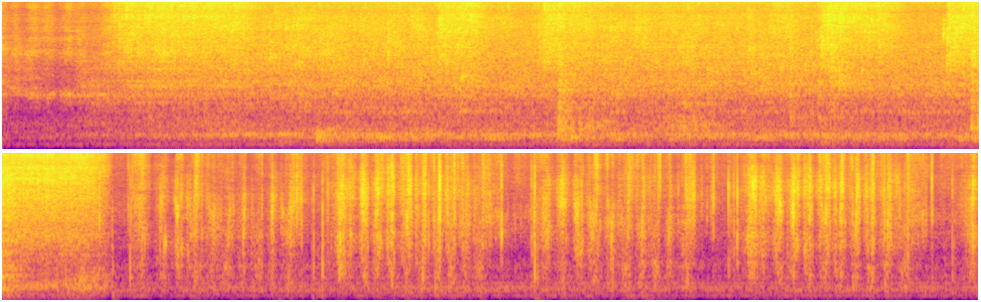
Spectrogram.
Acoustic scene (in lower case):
restroom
